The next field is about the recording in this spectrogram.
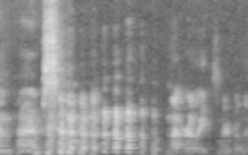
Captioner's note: both laughing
